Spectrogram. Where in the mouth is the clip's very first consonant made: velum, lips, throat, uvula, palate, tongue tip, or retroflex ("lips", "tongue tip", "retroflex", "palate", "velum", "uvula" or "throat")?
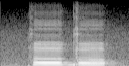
velum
